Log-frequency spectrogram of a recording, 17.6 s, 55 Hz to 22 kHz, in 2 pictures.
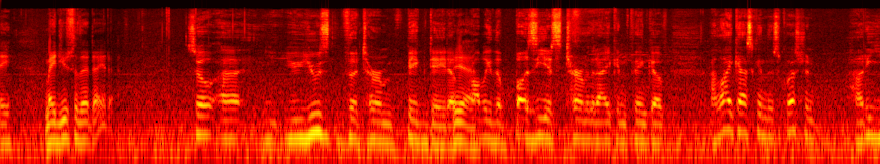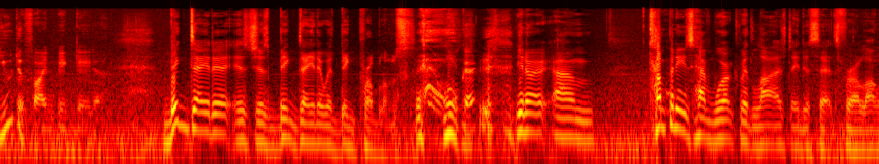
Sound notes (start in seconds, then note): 12.8 laughs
